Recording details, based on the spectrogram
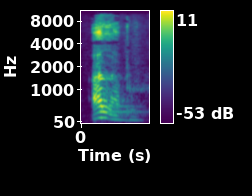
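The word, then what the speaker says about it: الأب: So without anything in front, I will pronounce it as Al-Abu. I will pronounce it as Al-Abu. So I did pronounce Lam.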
